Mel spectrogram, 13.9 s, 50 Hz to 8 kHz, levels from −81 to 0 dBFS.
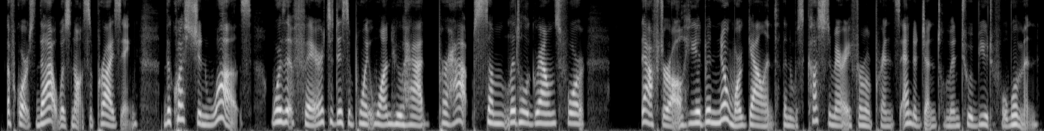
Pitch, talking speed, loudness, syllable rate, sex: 210 Hz, 185 wpm, -20 LUFS, 5.2 syllables/s, female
